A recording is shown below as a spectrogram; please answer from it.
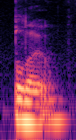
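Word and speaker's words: BLEU: dethroned to blue so if you speak french you're probably cringing at my pronunciation i pronounce it like most english speakers do uh if you run into a french speaker a canadian or a french machine translation researcher they will almost certainly pronounce it the correct french way uh but most people who are not native french speakers pronounce it blue so what does blue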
